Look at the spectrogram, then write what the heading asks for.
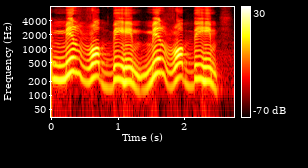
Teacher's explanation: نون اب نہیں پڑھا جائے گا، اب ڈائریکٹ را پہ جائیں گے، چونکہ نون تو اس میں داخل ہو گیا نا، نون کا تو ادغام ہو گیا را میں، اب پڑھیں گے من ربہم، من ربہم۔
